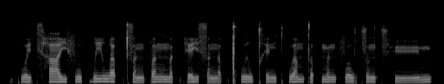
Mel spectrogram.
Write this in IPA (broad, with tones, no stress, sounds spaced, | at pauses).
kʷ ɐ˨˥ j t͡sʰ aː˧ j f uː˨˥ p̚ w iː˥ w ɐ˨˥ p̚ t͡s ɐ˨ ŋ p ɐ˧ ŋ n̪ ɐ˨ k̚ h e˧ j s ɐ˨˩ ŋ ɐ˧ t̚ kʷʰ iː˧ w kʰ ɪ˨˥ ŋ kʷʰ aː˧ m t̪ ɐ˨˥ p̚ m ɵ˨˥ n f o˨ w t͡s ʊ˧ ŋ t͡sʰ yː˨˥ m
